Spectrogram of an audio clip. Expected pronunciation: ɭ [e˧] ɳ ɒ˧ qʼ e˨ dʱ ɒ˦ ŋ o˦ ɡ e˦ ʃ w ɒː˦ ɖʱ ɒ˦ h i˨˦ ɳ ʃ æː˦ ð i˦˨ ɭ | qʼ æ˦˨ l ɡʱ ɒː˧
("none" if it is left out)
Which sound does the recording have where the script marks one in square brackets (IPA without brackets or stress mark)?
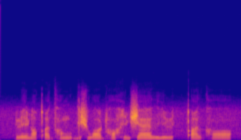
eː˧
